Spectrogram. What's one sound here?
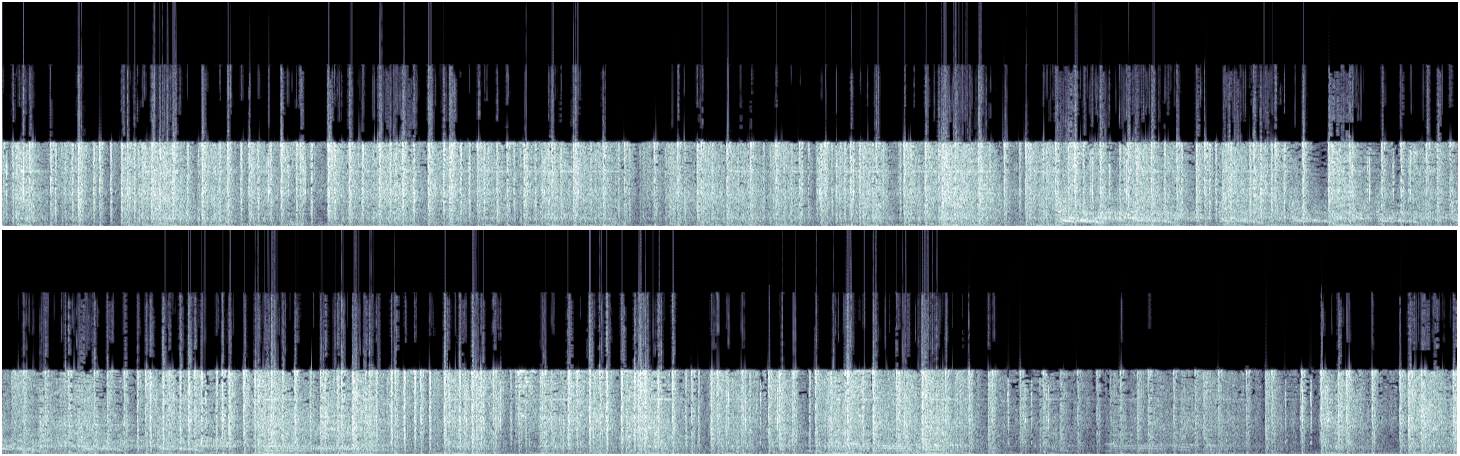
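Rapid gunfire crackles without pause.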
